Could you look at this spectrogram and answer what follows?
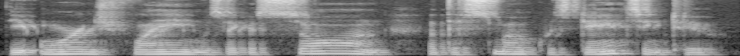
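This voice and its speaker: A man's voice: fairly low pitch, normal speed, a little mellow. Echoey, distant male audiobook narrator. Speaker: author reading own audiobook. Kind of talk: first-person fiction narration. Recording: echoey room, distant mic.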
